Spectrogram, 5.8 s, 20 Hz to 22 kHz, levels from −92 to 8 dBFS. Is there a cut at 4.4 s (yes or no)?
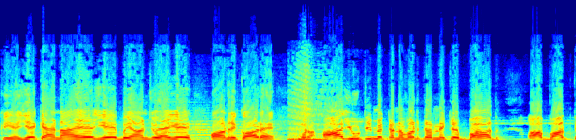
no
